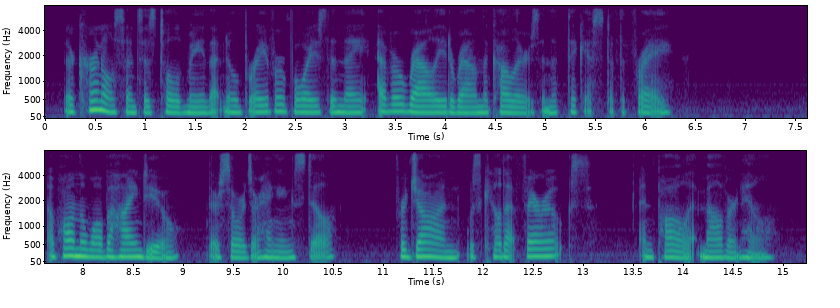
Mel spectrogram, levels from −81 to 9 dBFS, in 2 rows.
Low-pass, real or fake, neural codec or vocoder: 7.2 kHz; real; none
